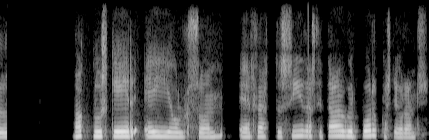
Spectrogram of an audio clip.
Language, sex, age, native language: Icelandic, male, 13, Icelandic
